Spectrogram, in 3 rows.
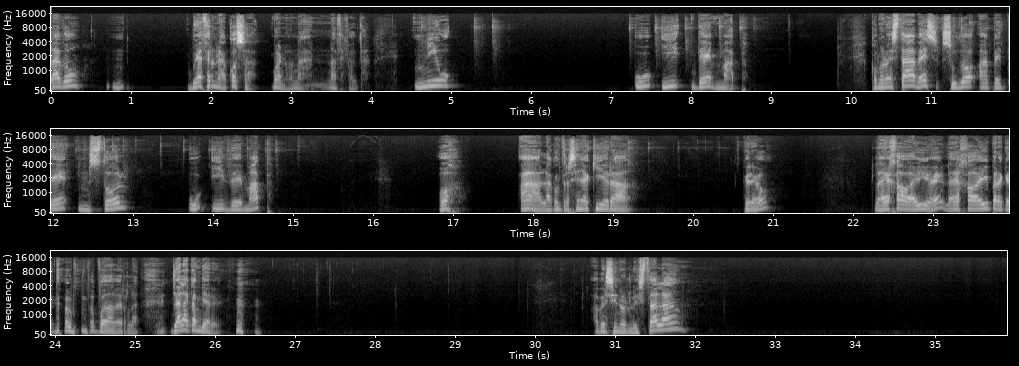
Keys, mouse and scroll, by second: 4.6-9.2 typing, 10.8-15.2 typing, 18.2-20.6 typing, 24.2 Return, 33.6-34.3 scroll down 1, 34.3-35.9 scroll down 1.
